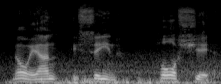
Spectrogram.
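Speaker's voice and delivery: ordinary delivery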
